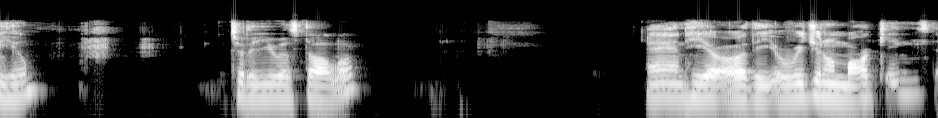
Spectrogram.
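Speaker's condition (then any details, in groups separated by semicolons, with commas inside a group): No condition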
